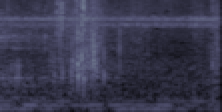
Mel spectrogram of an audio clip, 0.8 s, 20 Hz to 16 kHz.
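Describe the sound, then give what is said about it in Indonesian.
Quick footsteps patter in a short, rapid burst against a steady low hum, fairly soft, with no one speaking, heard just after midnight at a fishing spot during a flood. “Sekitar jam 12 lewat itu mulai ada bunyi seperti seperti orang berjalan cepat cepat cepat.”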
